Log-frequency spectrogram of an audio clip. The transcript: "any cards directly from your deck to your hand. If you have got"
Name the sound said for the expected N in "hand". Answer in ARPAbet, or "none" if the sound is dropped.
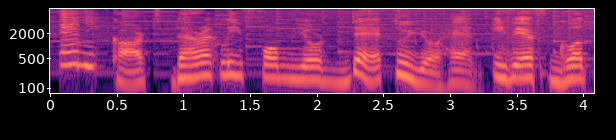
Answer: N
